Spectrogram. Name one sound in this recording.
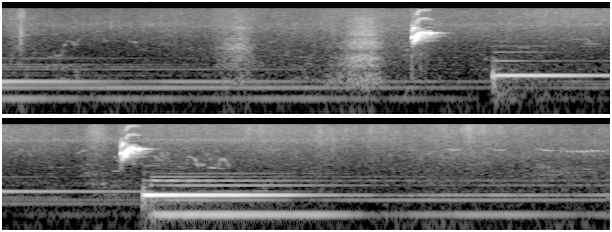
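A small bird chirps and sings close by.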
